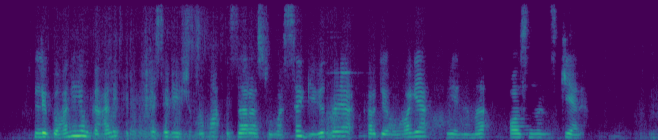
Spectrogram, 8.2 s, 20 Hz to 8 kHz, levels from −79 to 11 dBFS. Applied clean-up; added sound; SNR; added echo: neural separator model SepFormer DNS4.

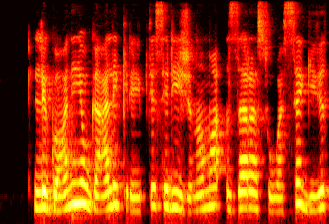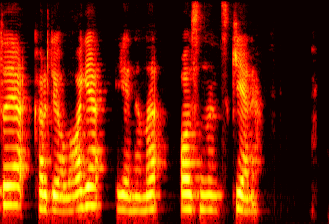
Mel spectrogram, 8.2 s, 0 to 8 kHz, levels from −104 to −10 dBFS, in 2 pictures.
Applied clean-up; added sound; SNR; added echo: none; none; none; none.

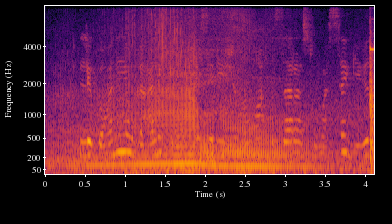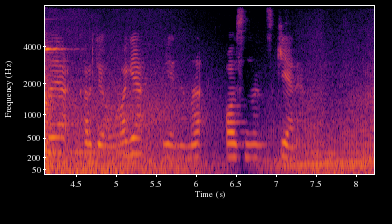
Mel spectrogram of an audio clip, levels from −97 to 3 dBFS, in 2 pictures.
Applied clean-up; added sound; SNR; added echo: none; Piano + Motorcycle / Engine; -4 dB; none.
